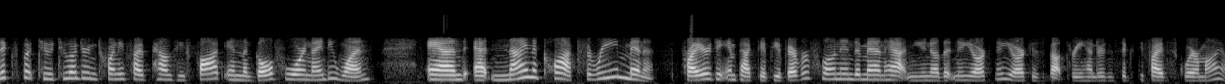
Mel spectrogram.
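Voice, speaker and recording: With an American accent and a plain, everyday voice, a woman talks fairly quickly at a fairly high pitch, with ordinary pitch variation and big swings in loudness. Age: 60s. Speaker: former flight attendant. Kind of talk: interview.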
